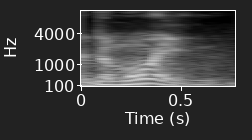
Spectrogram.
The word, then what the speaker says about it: Des Moines: Uh Lord Darnell from Des Moines, Iowa. What's going on? Or Des Moines? I'm sorry. I know people are like, "You don't pronounce the S."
